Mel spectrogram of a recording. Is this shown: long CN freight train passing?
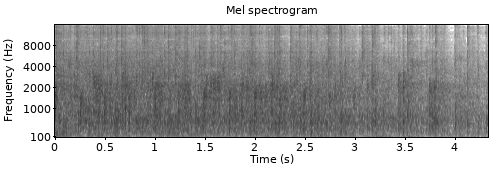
no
